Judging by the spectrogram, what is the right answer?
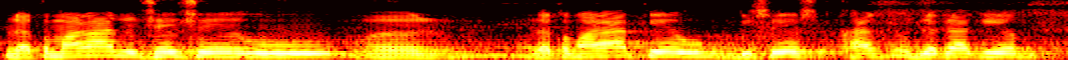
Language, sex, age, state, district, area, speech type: Maithili, male, 45-60, Bihar, Supaul, rural, spontaneous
